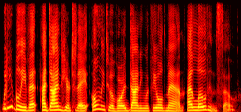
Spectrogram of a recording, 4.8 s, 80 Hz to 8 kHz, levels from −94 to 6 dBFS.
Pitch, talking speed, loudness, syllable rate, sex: 220 Hz, 260 wpm, -19 LUFS, 6.7 syllables/s, female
